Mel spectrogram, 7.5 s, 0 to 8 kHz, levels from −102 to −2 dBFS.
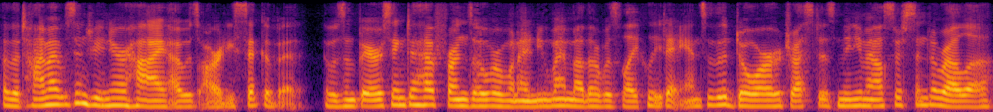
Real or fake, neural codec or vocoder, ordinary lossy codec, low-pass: fake; codec, 16 kHz, 0.8 kbps, ZipCodec; Opus, 64 kbps; 7.2 kHz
